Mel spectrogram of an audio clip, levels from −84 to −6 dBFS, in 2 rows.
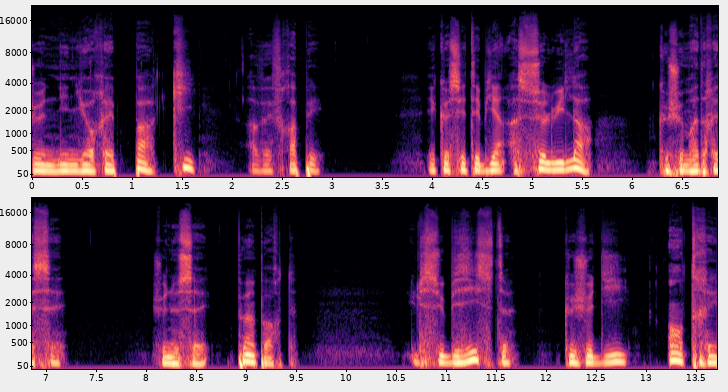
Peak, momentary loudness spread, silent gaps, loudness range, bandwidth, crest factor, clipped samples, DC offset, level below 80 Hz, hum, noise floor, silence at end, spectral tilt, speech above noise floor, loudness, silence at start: -2 dBFS; 14 LU; none; 4 LU; 14.5 kHz; 16 dB; under 0.1%; 0.2%; -32 dBFS; none; -73 dBFS; 0 s; -6.5 dB/octave; 58 dB; -17 LUFS; 0 s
